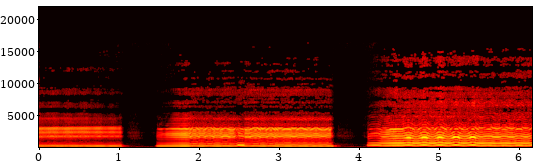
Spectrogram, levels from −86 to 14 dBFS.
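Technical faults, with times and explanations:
Throughout, generation loss: this music sounds swirly, smeared and hollow, with blurred attacks and nothing above 16.5 kHz. This is likely from around seven successive MP3 re-encodes, each re-quantising on a shifted frame grid, so the damage compounds beyond what a single 64 kbit/s encode would cause.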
